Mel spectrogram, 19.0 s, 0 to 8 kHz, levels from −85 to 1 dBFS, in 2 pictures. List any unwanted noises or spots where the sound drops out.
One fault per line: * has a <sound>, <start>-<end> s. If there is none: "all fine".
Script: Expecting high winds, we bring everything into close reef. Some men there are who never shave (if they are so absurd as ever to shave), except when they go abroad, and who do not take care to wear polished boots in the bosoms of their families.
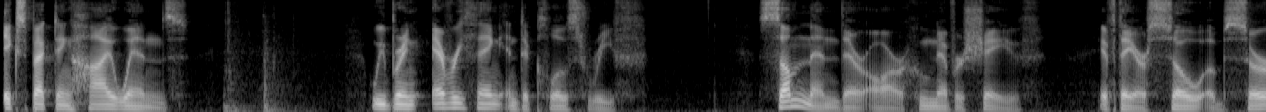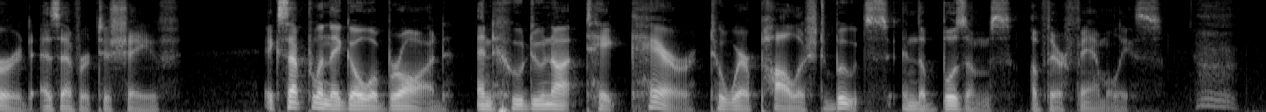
* has a squeak, 1.7-2.4 s
* has a breath, 18.4-18.8 s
